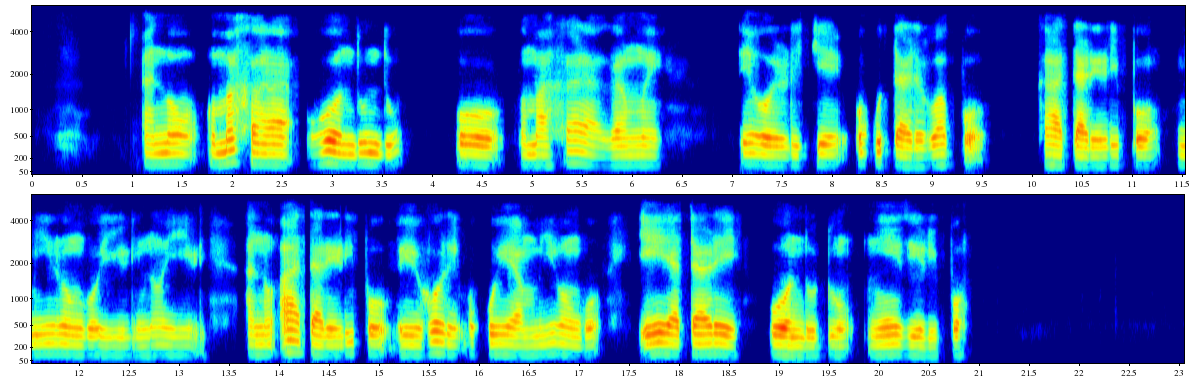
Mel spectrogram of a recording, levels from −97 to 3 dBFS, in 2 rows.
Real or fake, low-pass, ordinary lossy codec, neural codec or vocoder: fake; 5.4 kHz; AAC, 32 kbps; codec, 24 kHz, 1.2 kbps, DualCodec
